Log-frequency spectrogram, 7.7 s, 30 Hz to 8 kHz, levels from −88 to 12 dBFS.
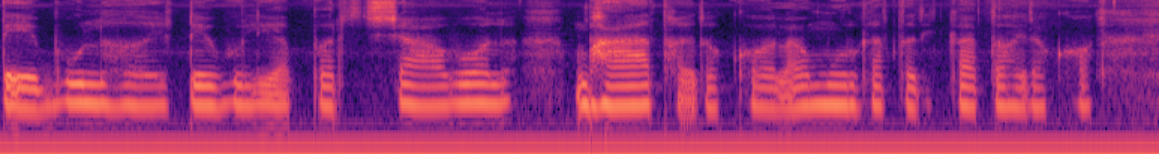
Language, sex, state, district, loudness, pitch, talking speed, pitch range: Magahi, female, Jharkhand, Palamu, -20 LUFS, 180 Hz, 125 wpm, 175-185 Hz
